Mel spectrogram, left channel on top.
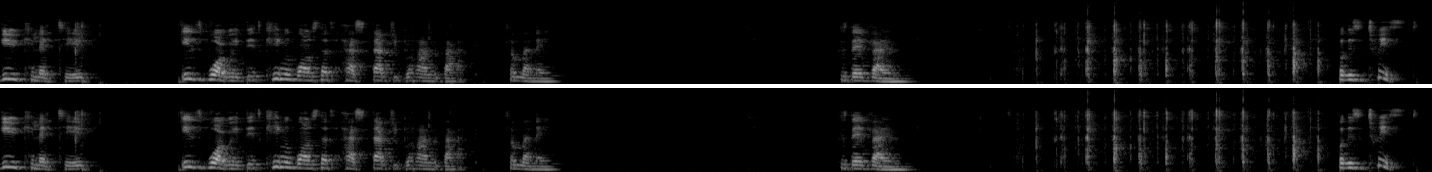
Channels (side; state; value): both; normal; correlation 0.83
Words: collective, is worried this King of Wands that has stabbed you behind the back for money. Because they're vain. But there's a twist.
